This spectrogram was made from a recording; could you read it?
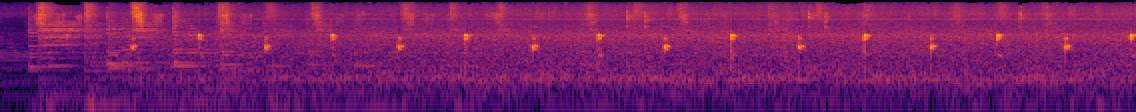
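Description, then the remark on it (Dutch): A Renault car's standard turn signal indicator ticks in a steady, quick rhythm, its crisp clicks repeating evenly over a constant low rumble of engine and road noise. “Nou, ik durf het haast niet te vragen, maar zou je me even voor me kunnen aanzetten? Je knipperlicht.”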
